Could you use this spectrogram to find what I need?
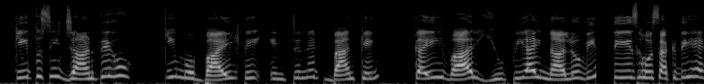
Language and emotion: Punjabi, surprised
